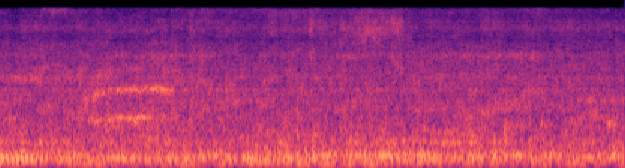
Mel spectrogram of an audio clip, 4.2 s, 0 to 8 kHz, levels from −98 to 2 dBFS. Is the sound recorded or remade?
remade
